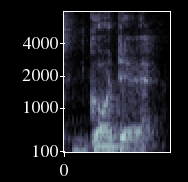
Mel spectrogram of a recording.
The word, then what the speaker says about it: gode: And can I just say here, that word is not gode, it's gode, meaning God himself. It's in the genitive, referring to God. Selvum indicating himself, God himself. So just a slight mispronunciation there, that should be gode.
